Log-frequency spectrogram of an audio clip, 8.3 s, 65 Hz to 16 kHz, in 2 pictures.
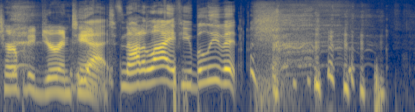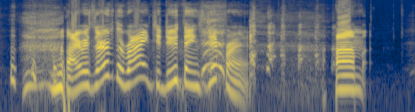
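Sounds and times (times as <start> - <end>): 
laughter: 0.0 - 1.2, 2.5 - 7.8
speech: 0.0 - 3.6, 4.4 - 6.8, 7.5 - 7.9
loud exaggerated honking cough: 6.2 - 7.6.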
